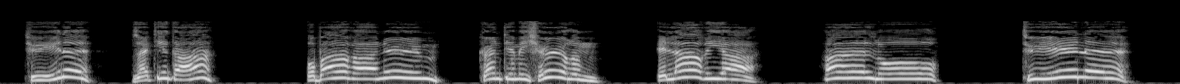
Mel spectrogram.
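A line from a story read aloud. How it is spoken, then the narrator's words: Princess calling until hoarse. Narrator (German): Die Prinzessin rief, bis sie heiser war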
